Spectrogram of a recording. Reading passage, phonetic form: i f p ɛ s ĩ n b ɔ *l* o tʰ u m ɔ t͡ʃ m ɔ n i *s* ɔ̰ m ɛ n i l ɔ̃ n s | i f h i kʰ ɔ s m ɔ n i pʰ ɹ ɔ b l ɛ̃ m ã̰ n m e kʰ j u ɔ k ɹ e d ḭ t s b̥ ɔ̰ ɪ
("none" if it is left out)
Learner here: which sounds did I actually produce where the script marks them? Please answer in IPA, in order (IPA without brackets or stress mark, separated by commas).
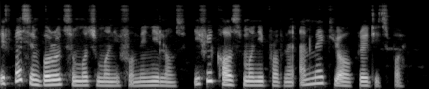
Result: ɹ, f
